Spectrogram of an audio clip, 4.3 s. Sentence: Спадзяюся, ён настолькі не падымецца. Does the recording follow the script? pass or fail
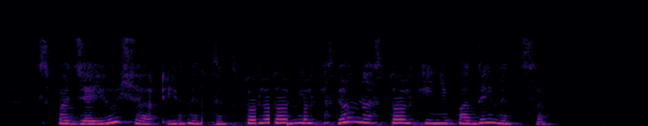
fail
